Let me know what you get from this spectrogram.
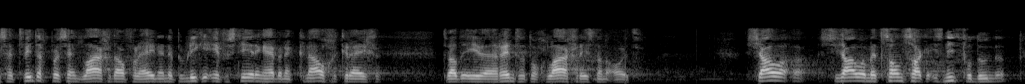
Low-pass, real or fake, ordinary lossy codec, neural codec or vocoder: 5.4 kHz; real; none; none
